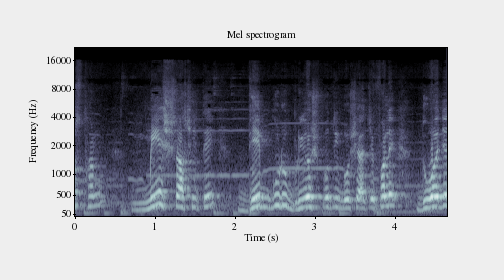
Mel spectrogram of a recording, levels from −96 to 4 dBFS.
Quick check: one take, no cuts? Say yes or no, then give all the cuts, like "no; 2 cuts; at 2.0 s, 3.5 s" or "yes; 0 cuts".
yes; 0 cuts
